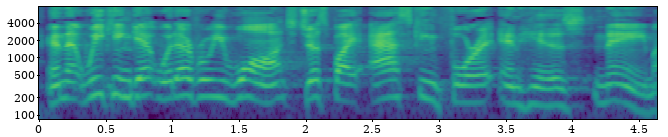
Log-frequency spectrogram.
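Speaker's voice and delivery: high, loud preaching at full force; preacher warning against false teaching, loud; fiery preaching. Acted. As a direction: drive the point home from the pulpit.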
